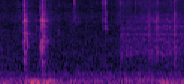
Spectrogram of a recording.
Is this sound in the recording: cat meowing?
no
